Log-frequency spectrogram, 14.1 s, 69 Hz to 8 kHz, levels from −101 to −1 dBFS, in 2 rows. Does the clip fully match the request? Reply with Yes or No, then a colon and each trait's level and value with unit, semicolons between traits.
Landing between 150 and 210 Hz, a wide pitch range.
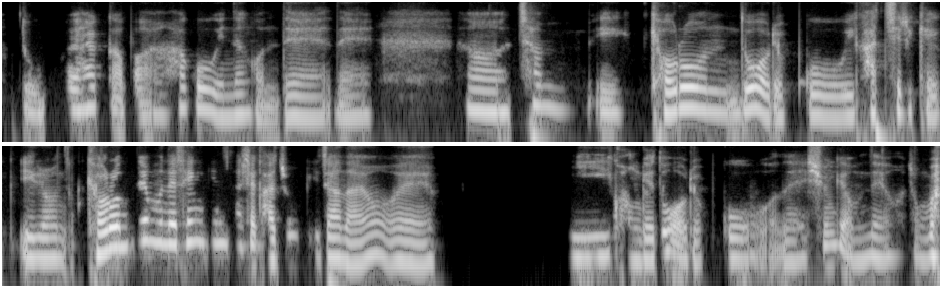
No: medium, 185 Hz; average, 4.2 semitones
